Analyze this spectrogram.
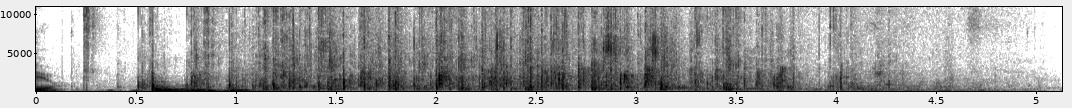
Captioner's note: applause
